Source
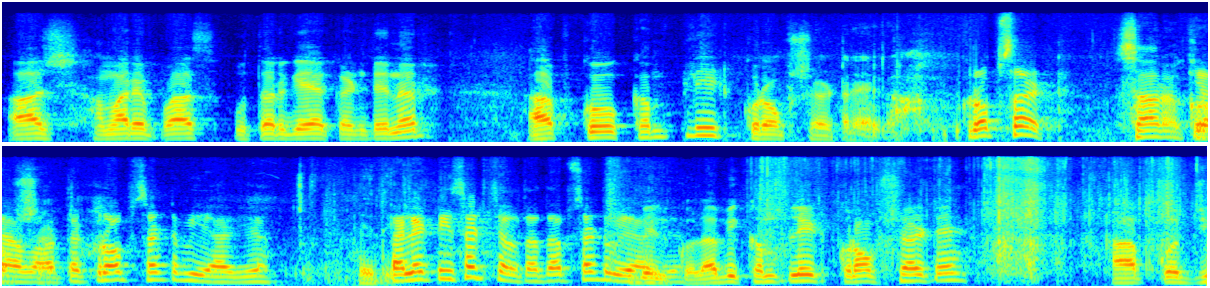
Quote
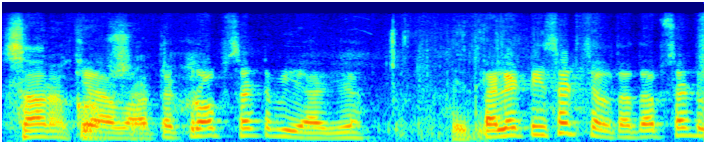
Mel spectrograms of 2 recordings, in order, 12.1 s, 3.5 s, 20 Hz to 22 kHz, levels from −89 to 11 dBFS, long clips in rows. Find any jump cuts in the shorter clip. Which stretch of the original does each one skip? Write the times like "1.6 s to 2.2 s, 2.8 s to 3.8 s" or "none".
none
